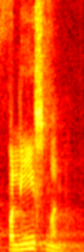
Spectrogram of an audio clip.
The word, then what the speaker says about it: policeman: But if you combine these with some other word, it will be pronounced as man. That's policeman, watchman, policeman, watchman, workman.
